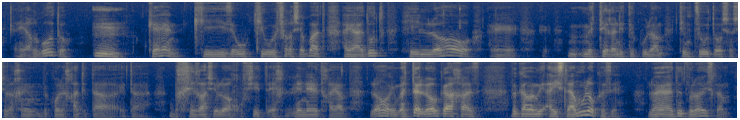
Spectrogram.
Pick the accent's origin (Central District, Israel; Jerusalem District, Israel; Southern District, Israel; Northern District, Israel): Jerusalem District, Israel; Jerusalem; אני מירושלים, ואני עכשיו בן 60, ואני הבכור, וחזרתי בתשובה בגיל 12, הייתי ביהדות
